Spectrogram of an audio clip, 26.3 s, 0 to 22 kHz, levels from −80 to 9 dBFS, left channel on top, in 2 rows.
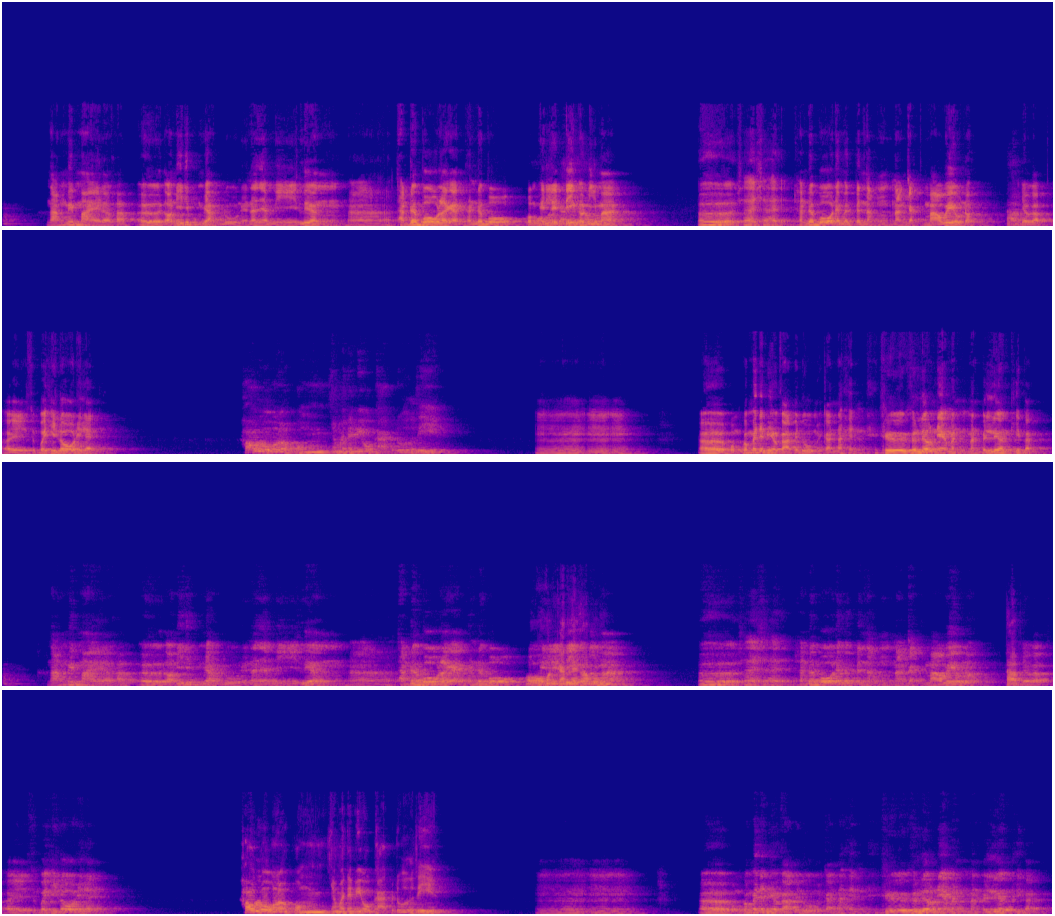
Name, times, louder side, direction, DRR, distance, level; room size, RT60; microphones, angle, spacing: voice 1, 0.6-7.7 8.7-12.1 12.7-14.3 16.9-17.1 19.8-21.0 21.8-26.0, left 4 dB, 85° left, 4 dB, 0.4 m, -24 dB
voice 2, 6.5-7.6 12.6-12.8 16.1-18.6, right 4 dB, 80° right, 6 dB, 0.3 m, -24 dB
2.2 x 2.0 x 3.5 m, 1.1 s
head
